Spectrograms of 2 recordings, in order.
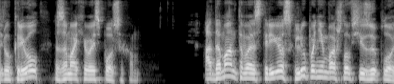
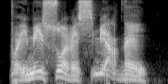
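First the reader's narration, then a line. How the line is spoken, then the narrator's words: Hissed. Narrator (Russian): зашипел на него Нерлатхотеп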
